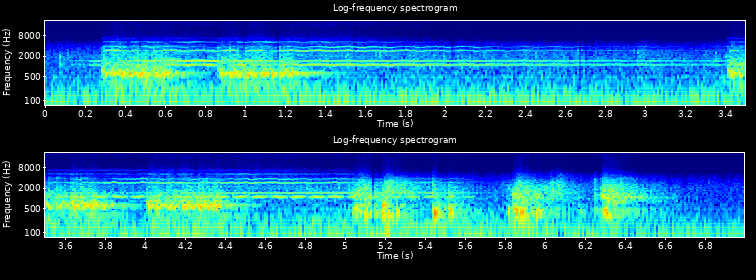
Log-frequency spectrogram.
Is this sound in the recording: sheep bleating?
no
